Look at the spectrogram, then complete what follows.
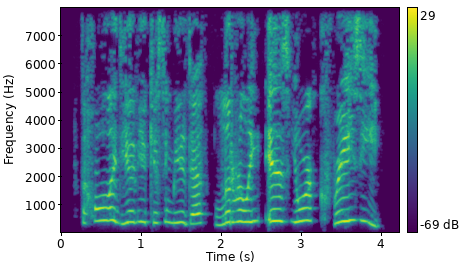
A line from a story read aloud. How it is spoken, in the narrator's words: Derek yells back, knowing that yelling at someone as distraught as Styles is not helpful, but unable to stop himself from doing it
